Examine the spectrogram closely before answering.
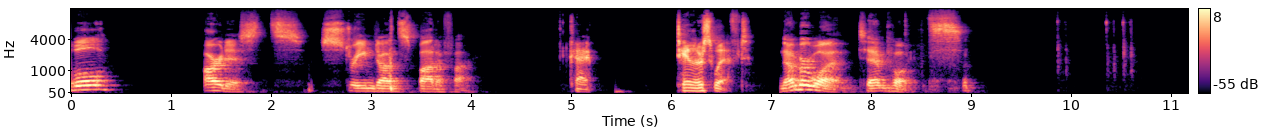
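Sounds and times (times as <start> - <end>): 
speech: 0.0 - 0.5, 1.3 - 4.1, 5.0 - 5.3, 6.1 - 9.1
clicky keystrokes on a computer keyboard: 9.9 - 10.7.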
